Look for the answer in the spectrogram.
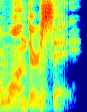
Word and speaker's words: Vanderzee: That's how they spell it over there. They're called, they're Wandersee. There are lots of Wandersees in Holland.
